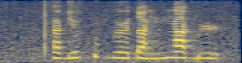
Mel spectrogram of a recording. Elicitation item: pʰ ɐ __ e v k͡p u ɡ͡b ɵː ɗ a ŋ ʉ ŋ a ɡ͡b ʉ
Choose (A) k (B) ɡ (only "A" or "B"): B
